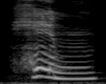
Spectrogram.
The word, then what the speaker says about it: hymn: So we have autumn, autumn, dam, dam, column, column, and hymn, hymn. Pronounced exactly the same way as hymn. Okay, like her and him, hymn.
